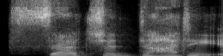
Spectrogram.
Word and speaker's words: Sacerdoti: Sacerdoti.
